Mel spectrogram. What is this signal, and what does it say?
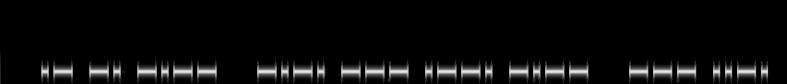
Morse code, heard as a keyed tone, about 20 wpm, 600 Hz. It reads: ANY COPY OF
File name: cw-books / winnie-the-pooh / winnie-20wpm-page-0115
